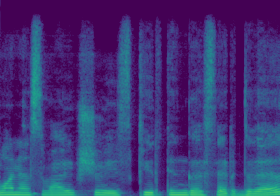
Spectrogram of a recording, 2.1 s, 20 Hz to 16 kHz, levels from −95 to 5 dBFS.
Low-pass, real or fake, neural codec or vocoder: 14.4 kHz; fake; codec, 44.1 kHz, 2.6 kbps, SNAC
